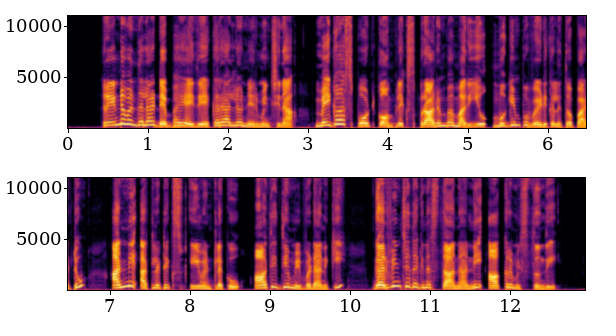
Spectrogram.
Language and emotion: Telugu, neutral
